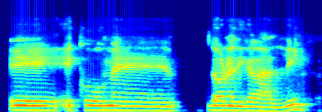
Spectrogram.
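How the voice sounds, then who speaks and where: A woman's voice: deep voice, flat delivery, slow, highs cut off. A woman psychologist introducing herself on a video call, carefully searching for precise wording with restarts. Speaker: psychologist and horsewoman. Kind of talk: formal self-introduction.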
